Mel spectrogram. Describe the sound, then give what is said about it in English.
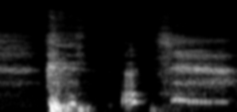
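Breathy sniffing by a cat right against the microphone at night: a loud, rough snuffle followed by two softer, airy puffs of breath, with no talking. “My cat is sniffing the microphone right now.”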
